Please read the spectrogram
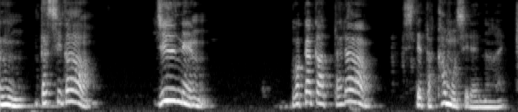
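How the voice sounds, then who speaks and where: Speaking at a very slow pace with long, frequent pauses, a woman's fairly high voice makes very wide pitch swings and big swings in loudness. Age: 40s. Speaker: podcast host. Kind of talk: casual chat. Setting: public recording with live audience.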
